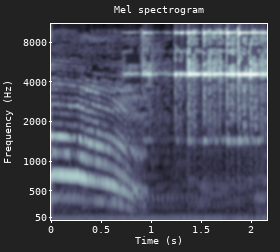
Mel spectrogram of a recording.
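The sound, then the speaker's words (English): A falling, sliding tone drops away, then a bright, high bell rings in a quick series of repeated jingling strikes for about a second, loud. “The bell of change has dawned a new day.”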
